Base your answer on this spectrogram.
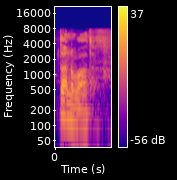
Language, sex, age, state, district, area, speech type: Punjabi, male, 60+, Punjab, Ludhiana, urban, spontaneous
